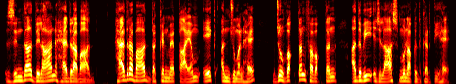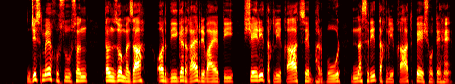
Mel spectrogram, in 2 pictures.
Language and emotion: Urdu, neutral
